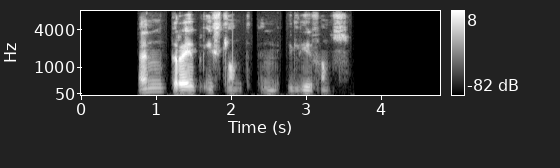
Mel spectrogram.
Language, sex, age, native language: Icelandic, male, 20-29, Icelandic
